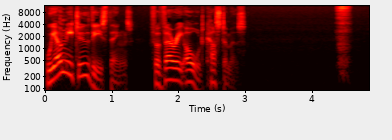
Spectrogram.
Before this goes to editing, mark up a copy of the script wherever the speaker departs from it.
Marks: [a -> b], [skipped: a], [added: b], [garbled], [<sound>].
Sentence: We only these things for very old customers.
We only [added: do] these things for very old customers. [sniff]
